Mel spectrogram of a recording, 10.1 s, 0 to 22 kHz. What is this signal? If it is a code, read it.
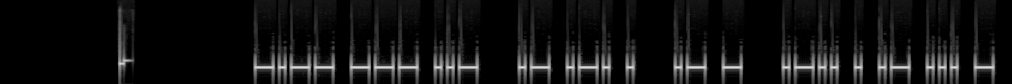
Morse code, heard as a keyed tone, about 20 wpm, 700 Hz. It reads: YOU ARE AT LEAST
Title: Sentences from Top 1100 Words 20wpm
